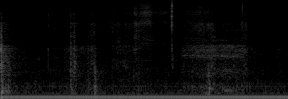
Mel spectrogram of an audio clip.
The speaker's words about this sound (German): Und zwar geht das jetzt so, ich werde hier blättern und irgendwo meinen Finger reinhalten mhm. und dann sagt mir das Universum, das ist eure Weisheit.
